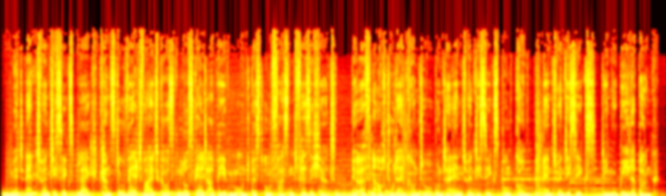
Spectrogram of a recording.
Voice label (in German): werbung spot; n26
